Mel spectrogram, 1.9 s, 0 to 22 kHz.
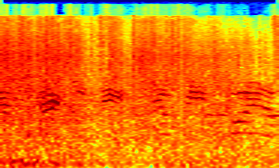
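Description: Sustained gunfire rakes an MP40-armed infantry squad in the World War II strategy game Company of Heroes, a dense, steady rattle with no pauses or distinct single shots, filling the whole moment.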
